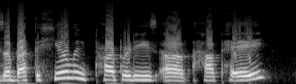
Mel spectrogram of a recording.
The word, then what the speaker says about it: rapé: the healing properties of hepei so hepe is or it's spelled r a p e with an accent so rappea or hepe it is um indigenous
